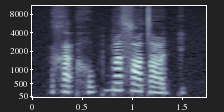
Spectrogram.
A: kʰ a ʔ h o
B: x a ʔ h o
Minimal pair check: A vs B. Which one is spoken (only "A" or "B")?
B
